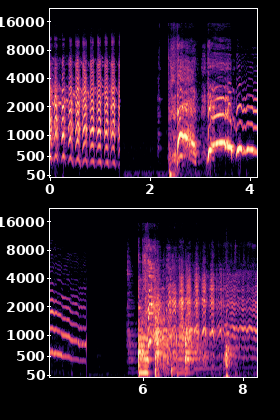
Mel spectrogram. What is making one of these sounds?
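A young man laughs wildly close by.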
